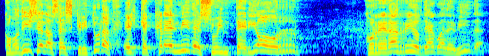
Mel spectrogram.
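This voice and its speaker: High-voiced pastor preaching in a reverberant hall. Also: male voice, normal speed, fairly bright tone. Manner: scolding, rhetorical preaching with questions to the congregation. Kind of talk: sermon.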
